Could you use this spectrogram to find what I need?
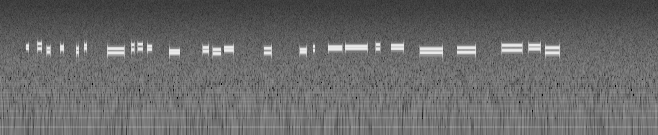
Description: Pairs of high tones at irregular times. There is no code.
